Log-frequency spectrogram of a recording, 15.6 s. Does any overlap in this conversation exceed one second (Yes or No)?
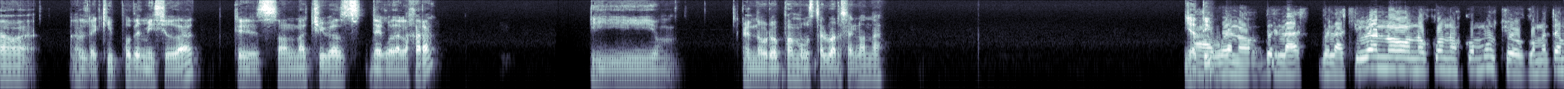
No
